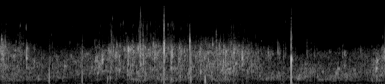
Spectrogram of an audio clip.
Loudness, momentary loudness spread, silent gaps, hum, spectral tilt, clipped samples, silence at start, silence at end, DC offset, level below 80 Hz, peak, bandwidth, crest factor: -30 LUFS; 16 LU; none; none; -3 dB/octave; under 0.1%; 0 s; 0 s; under 0.1%; -60 dBFS; -6 dBFS; 16 kHz; 26 dB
